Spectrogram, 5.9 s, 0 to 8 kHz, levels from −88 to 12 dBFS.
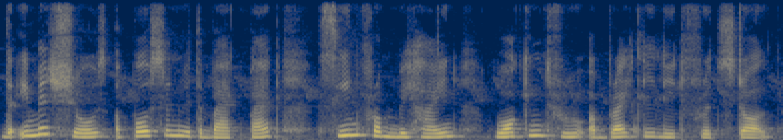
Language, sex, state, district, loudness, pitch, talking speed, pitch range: English, female, Sikkim, Gangtok, -16 LUFS, 215 Hz, 185 wpm, 200-255 Hz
